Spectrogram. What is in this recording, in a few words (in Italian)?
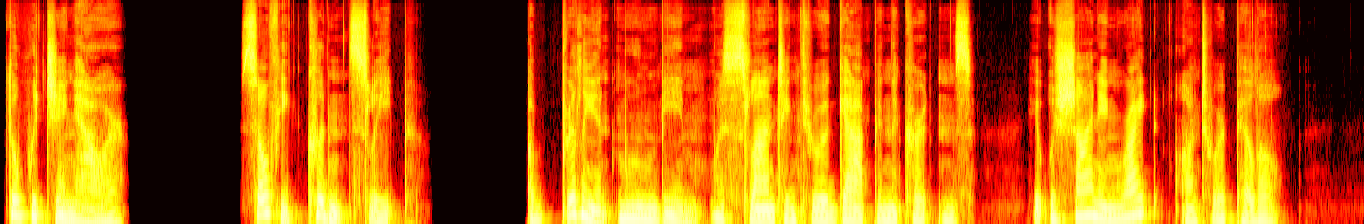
narrativa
